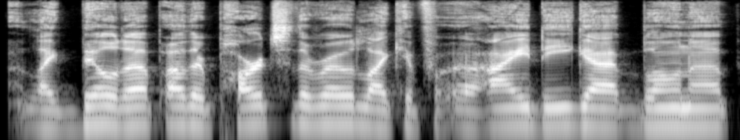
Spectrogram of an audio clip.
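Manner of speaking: ordinary talk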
